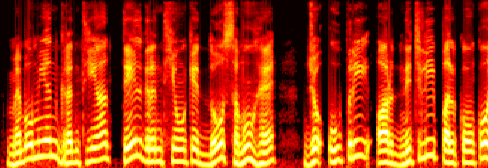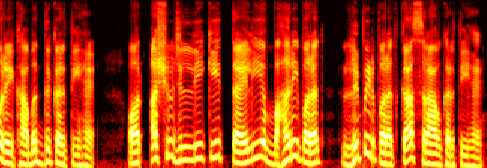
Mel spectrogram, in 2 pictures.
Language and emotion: Hindi, neutral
